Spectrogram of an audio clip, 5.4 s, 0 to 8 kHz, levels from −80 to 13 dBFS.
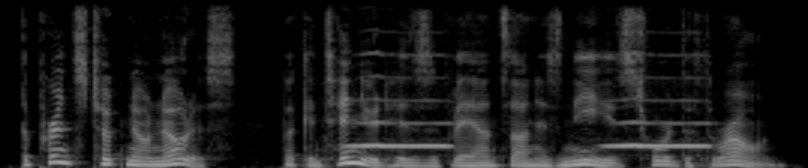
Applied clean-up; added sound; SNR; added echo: none; Wind instrument, woodwind instrument; 4 dB; none.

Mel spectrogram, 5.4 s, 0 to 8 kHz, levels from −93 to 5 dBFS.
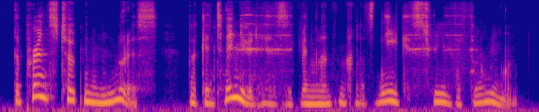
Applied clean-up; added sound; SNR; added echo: neural diffusion model UNIVERSE++.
